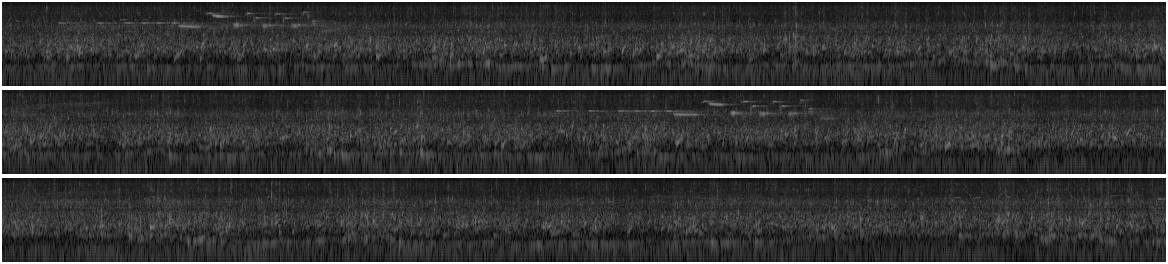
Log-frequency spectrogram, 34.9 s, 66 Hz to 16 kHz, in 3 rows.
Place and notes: Big Creek, Indian Camp Creek Park, Foristell, Missouri, USA - Big Creek
Big Creek sings.
Missouri, United States, 30 May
